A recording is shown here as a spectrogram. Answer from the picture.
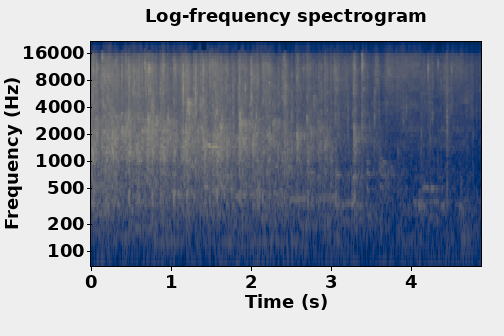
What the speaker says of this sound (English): Let's give another round of applause for Anu, the executive director.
